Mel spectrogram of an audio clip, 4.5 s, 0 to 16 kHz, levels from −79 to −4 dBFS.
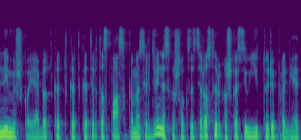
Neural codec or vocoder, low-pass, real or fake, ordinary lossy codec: codec, 16 kHz, 2 kbps, X-Codec, WavLM features, trained on Multilingual LibriSpeech; 7.2 kHz; fake; AAC, 96 kbps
